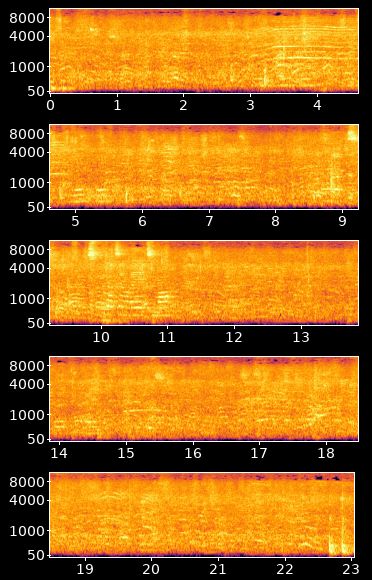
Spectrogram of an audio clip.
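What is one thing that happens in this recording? A woman speaks steadily through a microphone and loudspeakers in an echoing hall.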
